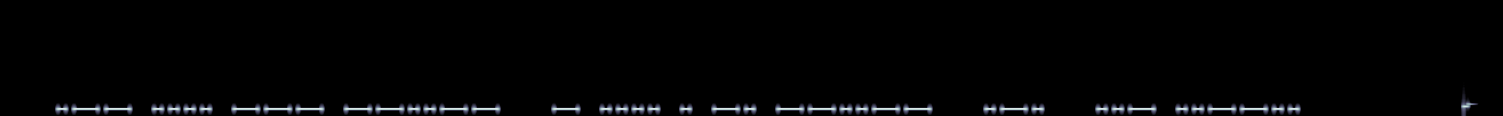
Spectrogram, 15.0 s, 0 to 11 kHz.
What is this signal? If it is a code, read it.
Morse code, heard as a keyed tone, about 16 wpm, 700 Hz. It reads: WHO, THEN, R U?
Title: Sentences from Top 100 Words and Abbreviations 15wpm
